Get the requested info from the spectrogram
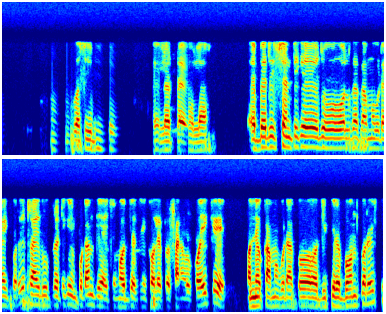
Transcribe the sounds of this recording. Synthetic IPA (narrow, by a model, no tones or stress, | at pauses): mkuasibʱ | ɦɛlaʈajɦɛla | ebeɾiseɳʈiked͡ʒoɔlɡakamɔɡuɽajkːɔɾiʈɾajbupɾeʈikeimpɔʈanʈ̚d̪iajt͡ʃʰimɔd̪ʱjɔd͡ʒikɔlek̚pɔsaɽ̃iɡɔkɔike | ɔnjɔkamɔɡuɖakɔd͡ʒipʰiɾebɔnd̪ɔkɔɾajt͡ʃi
